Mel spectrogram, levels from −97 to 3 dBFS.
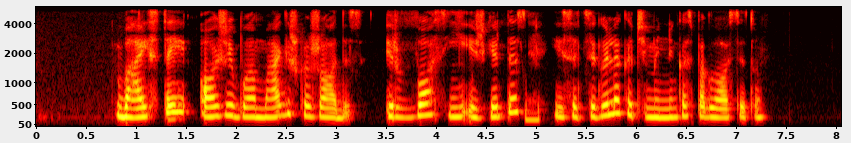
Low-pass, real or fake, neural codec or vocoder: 5.4 kHz; real; none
